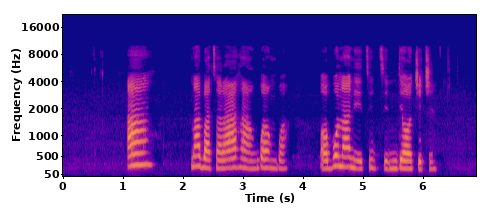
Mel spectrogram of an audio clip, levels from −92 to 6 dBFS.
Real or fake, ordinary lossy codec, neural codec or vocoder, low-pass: fake; none; vocoder, 44.1 kHz, 128 mel bands every 512 samples, BigVGAN v2; 9.9 kHz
